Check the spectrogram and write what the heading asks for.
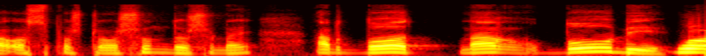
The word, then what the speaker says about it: مغضوب: তো জি এখন জি দয়াতের উচ্চারণটা কিন্তু দদের মতোই করতে হবে মাগদু মাগদুবি মাগদুব আলাইহিম মাগদুব ওয়ালাদ-দাল্লিন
